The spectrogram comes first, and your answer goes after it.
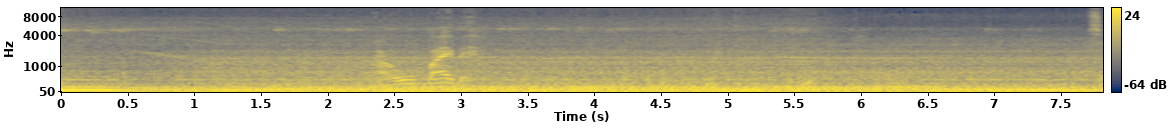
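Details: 2500 HD, hot engine around 200+ degrees, after fitting a billet oil pump bypass valve; steady low, even idle rumble with no knocks or ticks; oil pressure up about 10–12 psi.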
